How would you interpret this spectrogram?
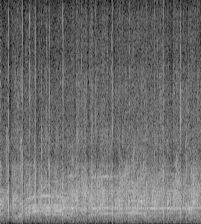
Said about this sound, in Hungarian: És a nagy tapsot én azt szeretném kérni, hogy azoknak az aktivistáknak, akik a pártok színeiben dolgoztak és segítették ezt a kampányt, és a sikeres jelöltetnek abszolút kiára a nagy taps. Most.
